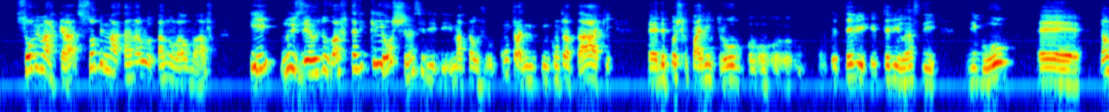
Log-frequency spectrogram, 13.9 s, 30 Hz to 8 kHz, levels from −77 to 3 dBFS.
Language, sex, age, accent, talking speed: Portuguese, male, 20-39, Brazilian, 160 wpm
